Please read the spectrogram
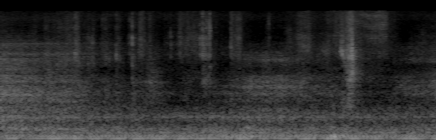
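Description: Near silence: room tone with a few faint handling sounds of hands touching foil booster packs, the most noticeable a small rustle a little after three seconds in.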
